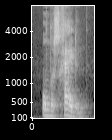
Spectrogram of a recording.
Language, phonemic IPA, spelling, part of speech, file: Dutch, /ˌɔndərˈsxɛi̯də(n)/, onderscheidden, verb, Nl-onderscheidden.ogg
- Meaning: inflection of onderscheiden: 1. plural past indicative 2. plural past subjunctive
